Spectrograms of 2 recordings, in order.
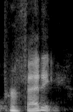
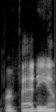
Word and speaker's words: Perfetti: The number 8 point producer, 21 and under, Troy, is Winnipeg Jets forward Cole Perfetti. His name rhymes with spaghetti, so maybe we could throw him into the pasta.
